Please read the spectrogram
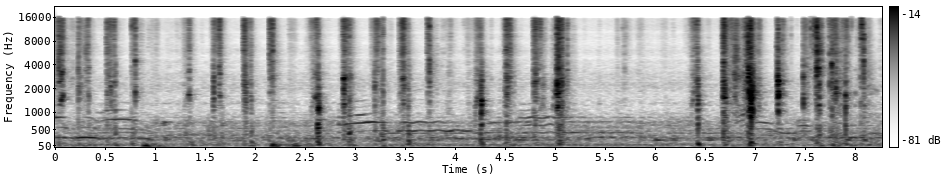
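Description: A deck of cards being shuffled by hand: a string of sharp, irregular card snaps and flicks that come faster near the end.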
